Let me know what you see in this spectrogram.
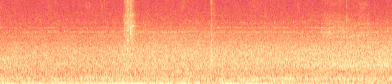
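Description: Distant diesel commuter train approaching, a steady low engine rumble and hum with rail noise. A single sharp click comes about four seconds in.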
